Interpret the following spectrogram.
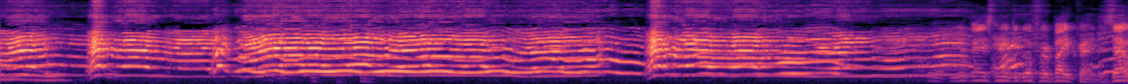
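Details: Siberian Huskies, said to be good, sometimes demanding communicators, visited during a daily bike ride, give long sustained howls with small wavering bends, broken by brief yips, lasting several seconds each, then lower whining and a man's voice at the end.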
